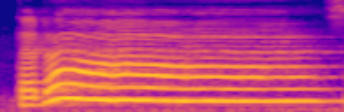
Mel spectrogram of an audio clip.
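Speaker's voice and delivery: high, bright ta-da flourish; excited ta-da. Real, not acted. Teacher shows the picture with an excited ta-da. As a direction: announce it like a reveal.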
